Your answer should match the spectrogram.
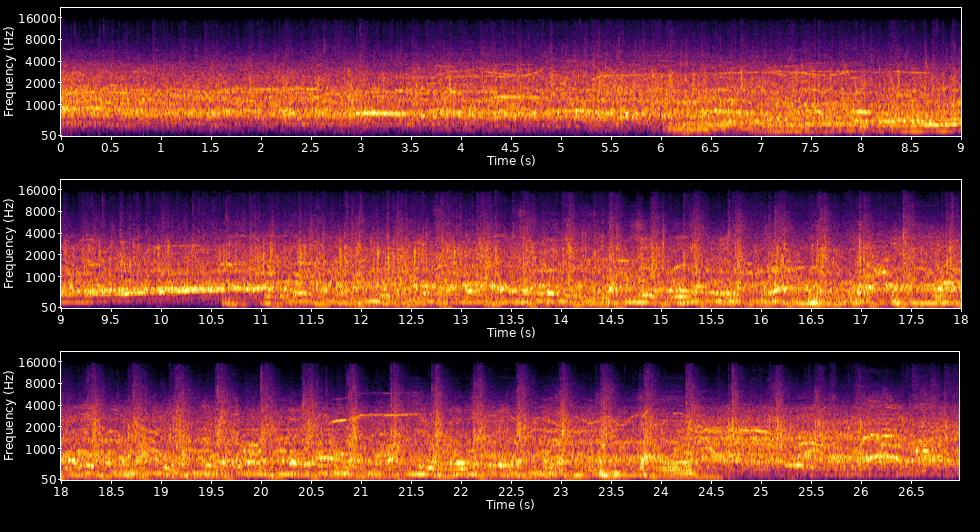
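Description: A football crowd cheering a goal. About six seconds in, music comes in with rising tones, and from about eleven seconds it carries a steady beat.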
